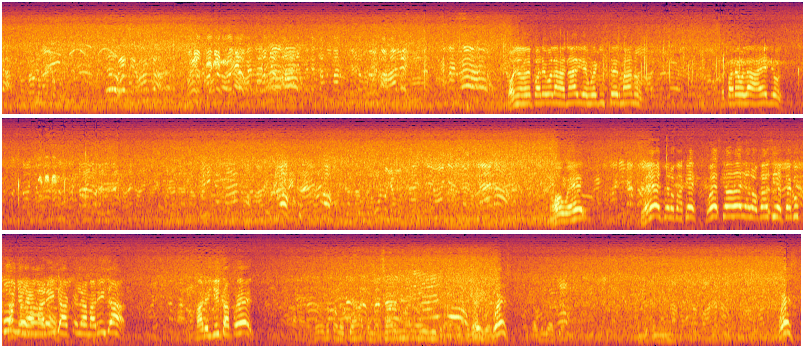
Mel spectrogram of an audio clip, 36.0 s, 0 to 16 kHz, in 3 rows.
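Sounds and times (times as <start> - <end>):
background hiss: 0.0 - 36.0
distant shouts and calls: 0.0 - 36.0.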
